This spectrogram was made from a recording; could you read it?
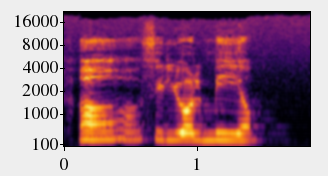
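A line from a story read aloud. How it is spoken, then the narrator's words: Exclaimed. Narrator (Italian): esclamò il mago africano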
